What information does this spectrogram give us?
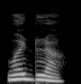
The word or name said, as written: ವಟ್ಟಾರ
